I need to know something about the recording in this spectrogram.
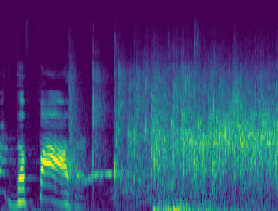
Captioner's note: crowd applauding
